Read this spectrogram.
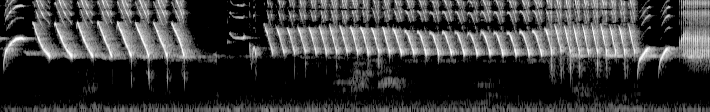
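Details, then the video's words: Canary lure song meant to set other canaries singing: a fast trill of descending whistles, a short pause, then a long rapid rolling trill of even repeated notes, ending in upswept whistles and a high sustained tone. "Pancingan Suara Burung Kenari Lagu Unik! Buat Kenari Mana Saja Pasti Ikut Bunyi"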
